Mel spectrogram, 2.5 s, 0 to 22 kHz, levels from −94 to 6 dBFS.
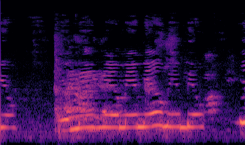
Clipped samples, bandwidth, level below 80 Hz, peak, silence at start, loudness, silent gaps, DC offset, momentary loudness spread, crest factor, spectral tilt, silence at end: under 0.1%; 13.5 kHz; -84 dBFS; -16 dBFS; 0 s; -30 LUFS; none; under 0.1%; 11 LU; 14 dB; -4.5 dB/octave; 0 s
